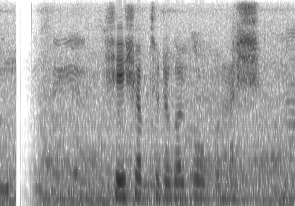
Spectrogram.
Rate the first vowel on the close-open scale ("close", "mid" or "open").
mid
